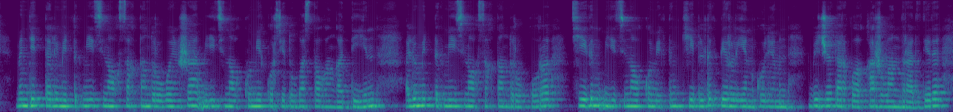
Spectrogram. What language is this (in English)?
Kazakh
